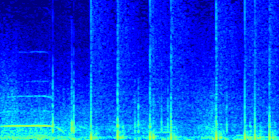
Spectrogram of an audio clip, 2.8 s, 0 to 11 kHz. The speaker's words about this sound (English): As a family, we always go to July 4th, the fireworks in Chile. They had a really good little festival there.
